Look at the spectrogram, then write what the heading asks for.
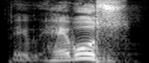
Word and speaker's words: Jebús: Se llamaba Jebús o Jebús. Jebús con acento en la U.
